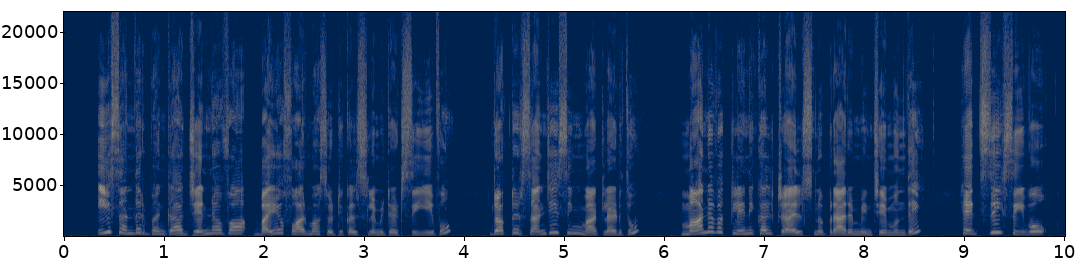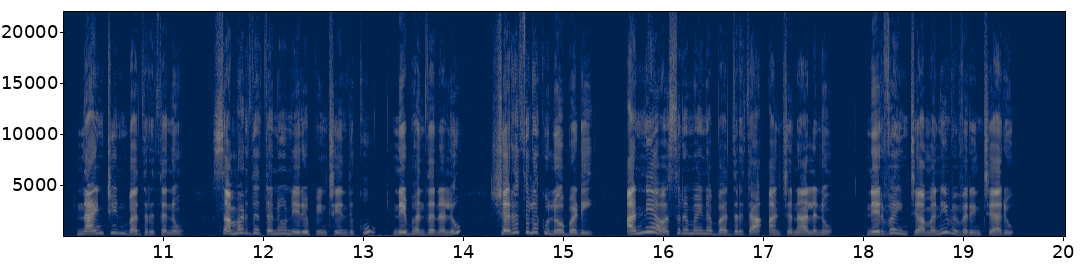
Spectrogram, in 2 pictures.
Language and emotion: Telugu, neutral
